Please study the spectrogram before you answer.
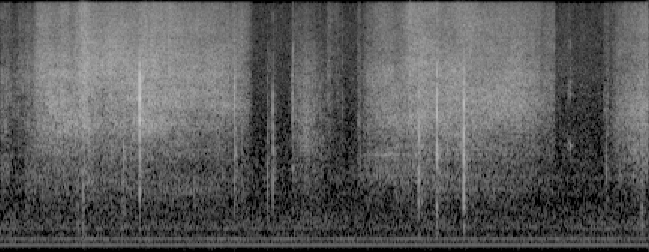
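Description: A wide paintbrush is swept across the surface of a large flat brown kraft paper shopping bag with twisted paper handles lying on a table. Each long stroke swells into a bright, airy hiss with faint papery crackles and a few sharp ticks, then fades before the next stroke begins. A steady low hum runs underneath throughout.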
